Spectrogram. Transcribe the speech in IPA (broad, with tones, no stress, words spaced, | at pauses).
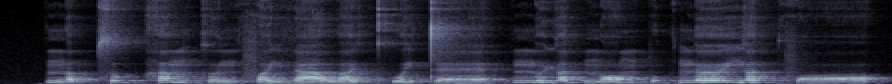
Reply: n̪ɐ˧p̚sʊ˥k̚hɐ˥m kɵ˨˥n fɐ˨jlaː˧wɐ˥j kʷʰɐ˥jt̪ɛː˨˧ | n̪ɵ˥ɥɐ˧t̚ n̪ɔː˧mpʊ˥k̚n̪œː˥jɐ˥t̚ fɔː˨˥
